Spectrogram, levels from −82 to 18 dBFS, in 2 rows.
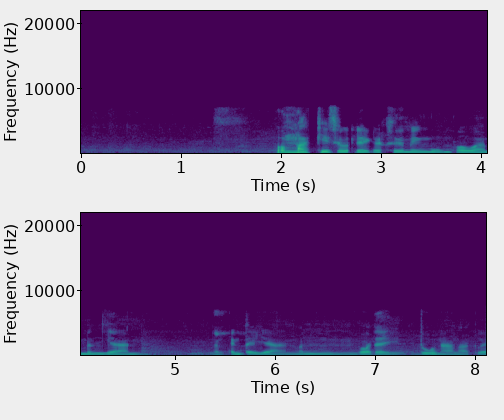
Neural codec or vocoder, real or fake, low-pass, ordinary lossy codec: codec, 16 kHz in and 24 kHz out, 1.1 kbps, FireRedTTS-2 codec; fake; 7.2 kHz; none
